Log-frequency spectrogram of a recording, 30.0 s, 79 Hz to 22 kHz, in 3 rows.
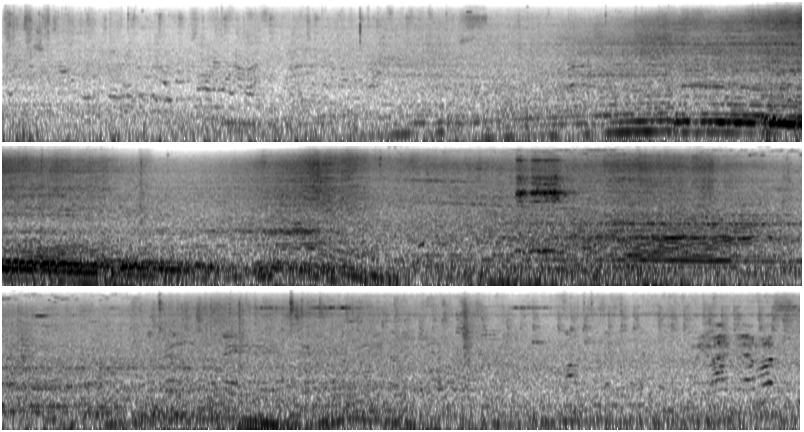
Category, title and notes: Sound effects > Other
AMBUrbn street voices metrobus cdmx music cars horn ECG FCS2
A not-so-busy street in Mexico City. The Metrobus is playing in the background, a man saying "¿Qué le damos?" and cars but no traffic. There's music.
metrobus, voices, cdmx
